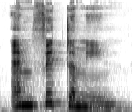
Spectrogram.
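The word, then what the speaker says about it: amphetamine: ये वर्ड को प्रोनाउंस किया जाएगा एम्फेटामीन.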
